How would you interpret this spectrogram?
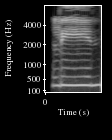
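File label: "lin", Putonghua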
